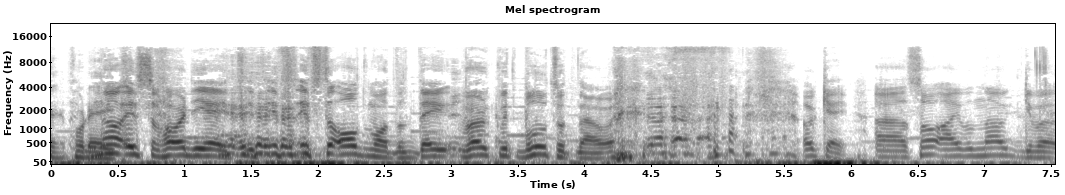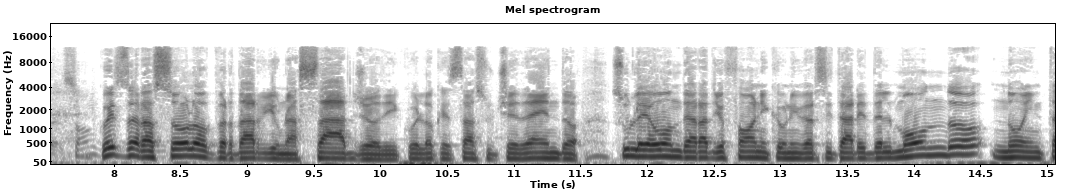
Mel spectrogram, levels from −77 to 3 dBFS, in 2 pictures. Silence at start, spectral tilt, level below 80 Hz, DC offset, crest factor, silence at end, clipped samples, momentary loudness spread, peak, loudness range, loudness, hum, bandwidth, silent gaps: 0 s; -5.5 dB/octave; -34 dBFS; under 0.1%; 14 dB; 0 s; under 0.1%; 15 LU; -4 dBFS; 10 LU; -18 LUFS; none; 12.5 kHz; none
